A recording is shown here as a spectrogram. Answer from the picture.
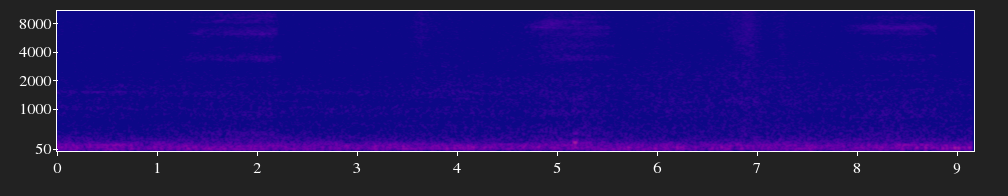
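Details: Slumbering husky puppy gives gentle snoring breaths, hissy wheezes returning about every three seconds over deep background rumble.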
